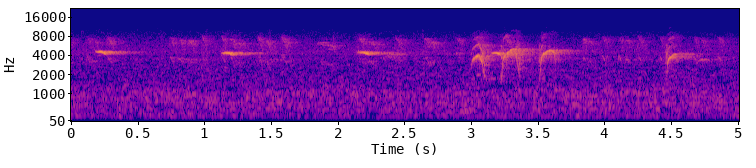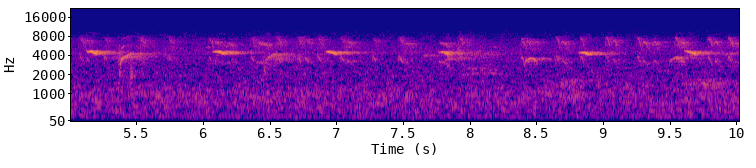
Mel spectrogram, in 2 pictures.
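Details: A male red-flanked bluetail repeats a thin, high single note roughly once a second, about eleven times, broken near the third second by a brief flurry of busier chirps.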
